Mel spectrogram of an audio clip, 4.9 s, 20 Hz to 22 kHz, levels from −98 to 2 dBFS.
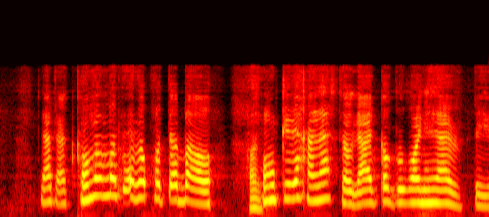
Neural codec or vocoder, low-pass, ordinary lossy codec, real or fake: codec, 24 kHz, 1 kbps, SNAC; 7.2 kHz; none; fake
